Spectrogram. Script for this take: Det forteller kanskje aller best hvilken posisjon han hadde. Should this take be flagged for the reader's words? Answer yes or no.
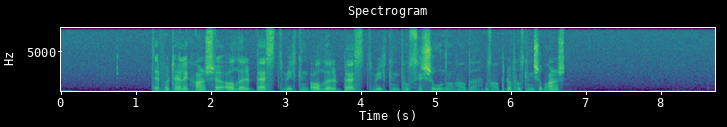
yes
